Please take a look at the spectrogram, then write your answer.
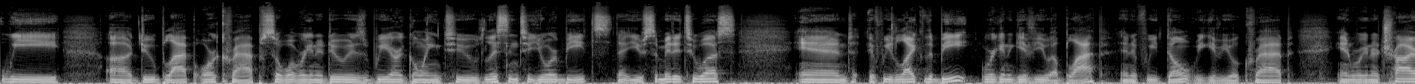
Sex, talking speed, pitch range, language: male, 225 wpm, 105-115 Hz, English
